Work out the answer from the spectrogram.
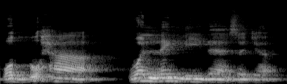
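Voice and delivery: slow, melodic Quranic chanting; Quran recitation. Acted. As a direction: recite it slowly, like tajweed. Recites Surah Duha in sermon. (mabagal at malambing na pagbigkas ng Quran)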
